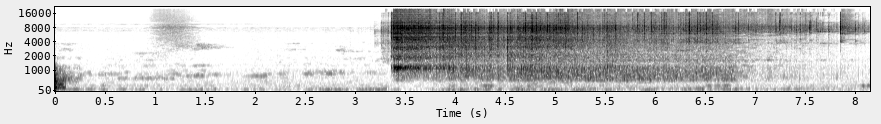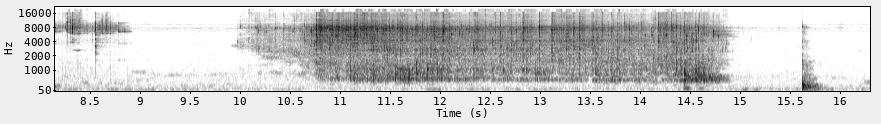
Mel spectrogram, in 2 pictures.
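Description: Chana dal lentils being washed in water, with two long bursts of running tap water and sloshing separated by quieter clinks and handling, close by.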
